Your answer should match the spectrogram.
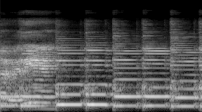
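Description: Jackson V-shaped electric guitar with humbuckers: single notes picked rapidly on the G string, each note repeated several times, stepping up in pitch about half a second in and then back down in small steps.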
